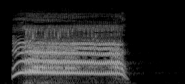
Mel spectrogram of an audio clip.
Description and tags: short weird scream for processing "Eeeeh"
